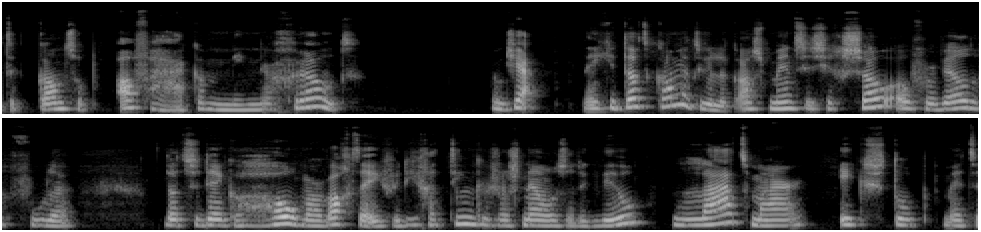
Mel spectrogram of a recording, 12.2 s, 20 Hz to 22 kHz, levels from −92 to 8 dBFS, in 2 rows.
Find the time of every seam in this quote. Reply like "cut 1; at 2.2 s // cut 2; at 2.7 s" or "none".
cut 1; at 10.2 s

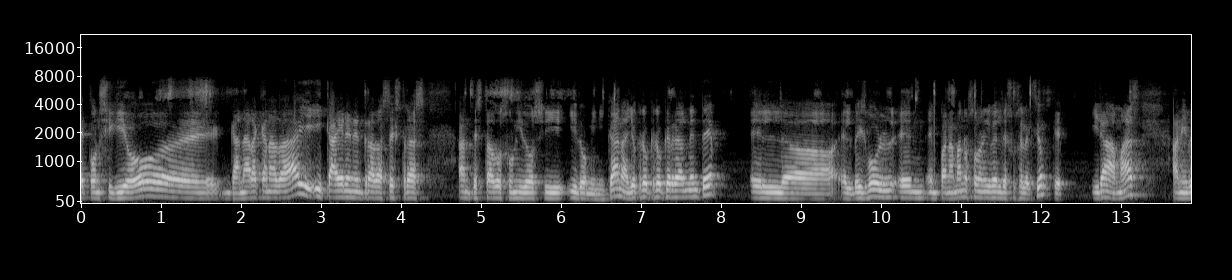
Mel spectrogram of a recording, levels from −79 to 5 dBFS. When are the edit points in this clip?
cut 1; at 7.1 s

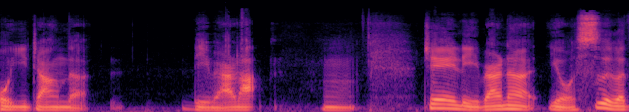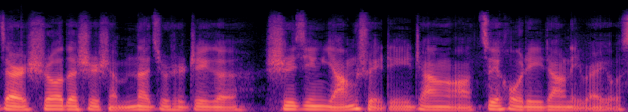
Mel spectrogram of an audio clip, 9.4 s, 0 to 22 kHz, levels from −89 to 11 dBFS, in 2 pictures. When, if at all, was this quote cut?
cut 1; at 6.6 s

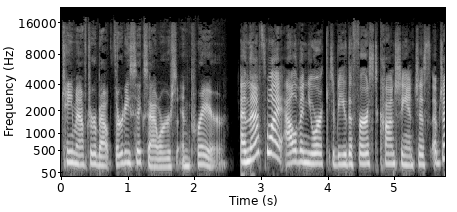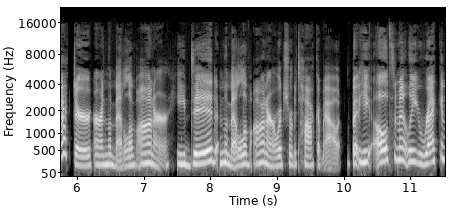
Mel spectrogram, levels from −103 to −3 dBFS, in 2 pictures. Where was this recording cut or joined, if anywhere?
cut 1; at 1.8 s // cut 2; at 2.6 s // cut 3; at 4.0 s // cut 4; at 6.2 s // cut 5; at 8.1 s // cut 6; at 9.3 s

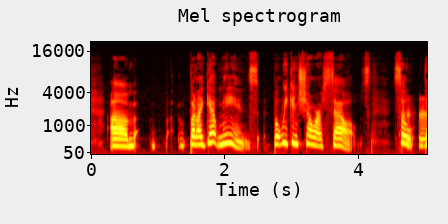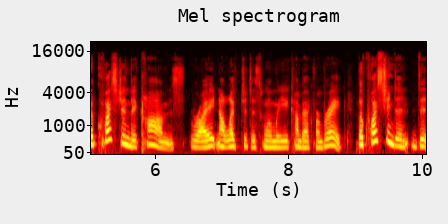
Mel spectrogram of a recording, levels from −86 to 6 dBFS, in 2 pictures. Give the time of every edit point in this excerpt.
cut 1; at 1.9 s // cut 2; at 5.6 s // cut 3; at 7.4 s // cut 4; at 8.9 s

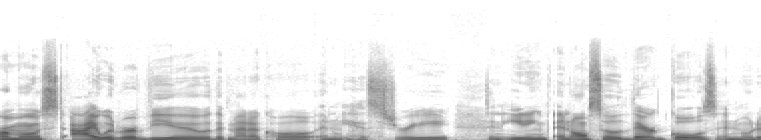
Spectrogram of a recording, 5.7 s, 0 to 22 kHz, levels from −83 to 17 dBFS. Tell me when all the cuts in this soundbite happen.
cut 1; at 1.7 s // cut 2; at 2.6 s // cut 3; at 3.6 s // cut 4; at 4.1 s

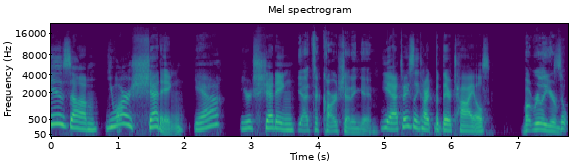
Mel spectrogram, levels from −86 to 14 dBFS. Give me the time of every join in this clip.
none

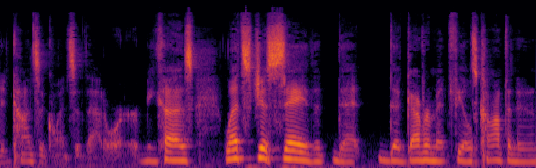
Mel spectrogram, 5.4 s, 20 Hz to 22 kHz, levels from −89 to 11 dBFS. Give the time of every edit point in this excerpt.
none

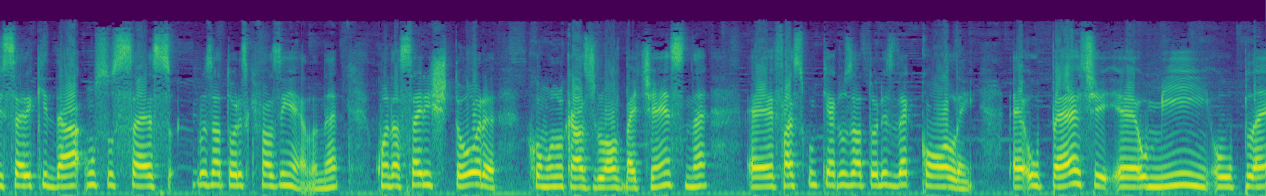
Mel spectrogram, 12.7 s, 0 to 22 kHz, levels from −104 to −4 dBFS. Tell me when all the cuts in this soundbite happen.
cut 1; at 1.9 s // cut 2; at 8.4 s

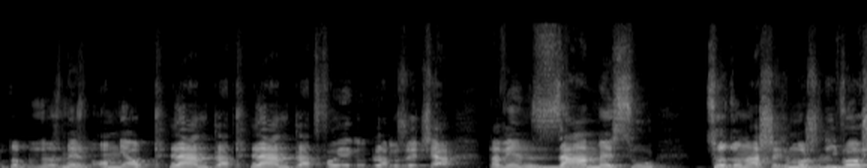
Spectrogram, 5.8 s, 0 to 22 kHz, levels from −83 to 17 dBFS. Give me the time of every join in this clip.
cut 1; at 1.5 s // cut 2; at 2.6 s

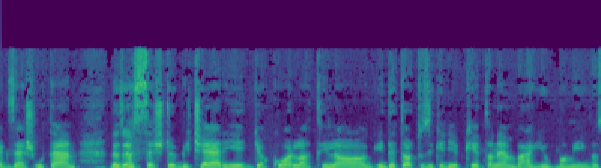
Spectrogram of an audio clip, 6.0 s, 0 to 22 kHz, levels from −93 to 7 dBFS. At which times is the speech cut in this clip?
none

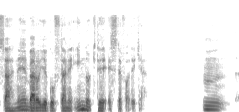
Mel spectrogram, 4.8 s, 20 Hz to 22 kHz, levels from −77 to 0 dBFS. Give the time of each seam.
none

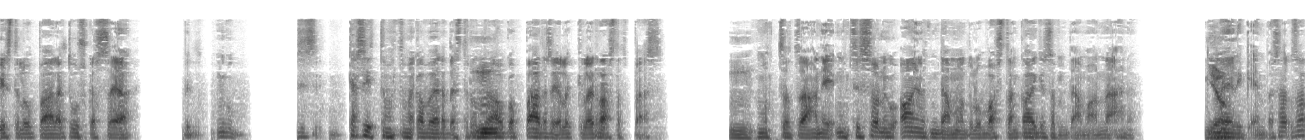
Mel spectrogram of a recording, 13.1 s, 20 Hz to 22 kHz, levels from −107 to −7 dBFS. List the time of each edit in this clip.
cut 1; at 4.1 s // cut 2; at 10.6 s

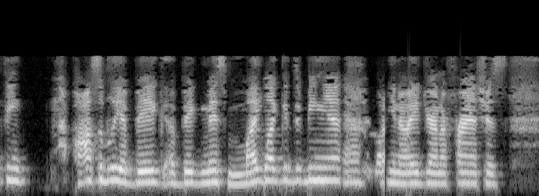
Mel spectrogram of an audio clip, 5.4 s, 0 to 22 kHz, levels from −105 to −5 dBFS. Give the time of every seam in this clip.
cut 1; at 2.6 s // cut 2; at 3.8 s

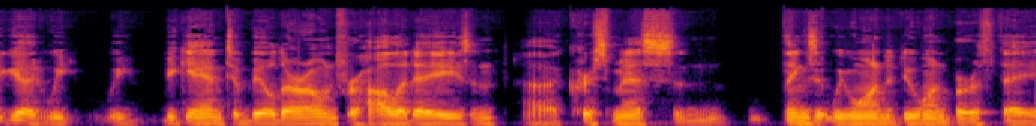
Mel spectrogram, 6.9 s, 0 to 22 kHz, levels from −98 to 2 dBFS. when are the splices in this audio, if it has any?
cut 1; at 2.2 s // cut 2; at 3.4 s

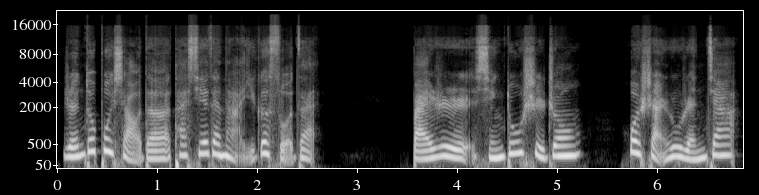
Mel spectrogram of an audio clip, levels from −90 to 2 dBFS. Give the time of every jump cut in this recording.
none

